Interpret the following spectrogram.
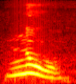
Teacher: Noten que la S me la he comido, como decimos en buen panameño. Ella no se pronuncia a menos que encontremos un caso especial que más tarde se los voy a explicar.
